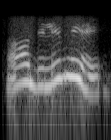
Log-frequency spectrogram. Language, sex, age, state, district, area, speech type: Assamese, female, 45-60, Assam, Lakhimpur, rural, conversation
